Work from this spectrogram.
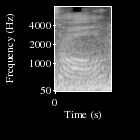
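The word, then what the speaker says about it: Sul: how to pronounce it didn't know what the like Saul Saul Soul sale she thought my name was Saul her name is Saul yeah which is great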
